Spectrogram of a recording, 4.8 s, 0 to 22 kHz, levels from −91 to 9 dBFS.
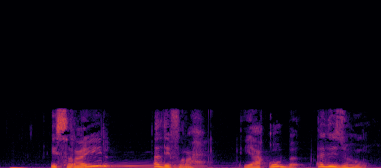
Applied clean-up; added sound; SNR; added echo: none; Guitar; 15 dB; none.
